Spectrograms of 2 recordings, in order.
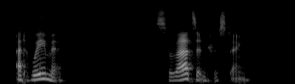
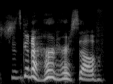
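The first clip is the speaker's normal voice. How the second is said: higher, louder put-on complaint; mock indignant grumbling; 4 semitones higher, 5 dB louder than usual. Knightley fretting over Jane's hoarse singing, indignant. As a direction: protest crossly on another's behalf. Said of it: "grumbling about how Frank is".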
